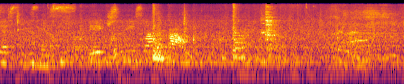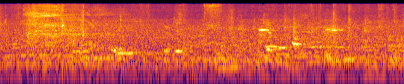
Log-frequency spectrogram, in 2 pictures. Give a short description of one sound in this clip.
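A group of young people chatter in overlapping voices close by.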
